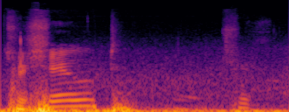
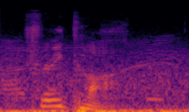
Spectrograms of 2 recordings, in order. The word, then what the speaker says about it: Truchot: I've been pronouncing his last name wrong until today. What were you saying, Truchot? Treacock. Oh, Treacock. Maybe we should go up to him and say, Mr.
